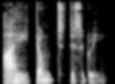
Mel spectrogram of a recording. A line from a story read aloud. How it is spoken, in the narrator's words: I sighed evenly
